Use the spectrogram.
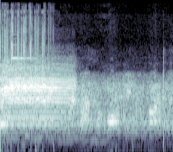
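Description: Sheep in the Minecraft video game give a short, loud bleat, followed by softer in-game noises over about two seconds, with no talking.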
